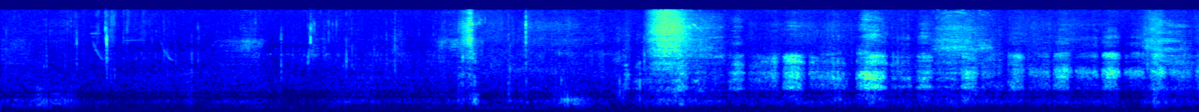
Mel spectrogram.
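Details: Female brachycephalic dog with narrow nostrils, likely with secondary soft-palate changes: quiet at first, then fast, rhythmic, noisy, labored panting breaths with throaty roughness.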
